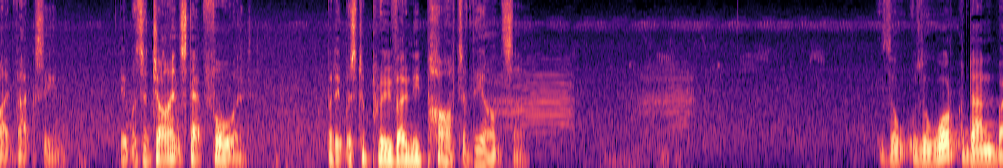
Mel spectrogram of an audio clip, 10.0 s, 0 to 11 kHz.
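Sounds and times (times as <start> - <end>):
man speaking: 1.2 - 2.5.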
